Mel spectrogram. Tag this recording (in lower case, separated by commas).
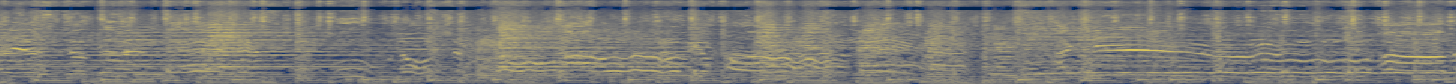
salsa music, music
